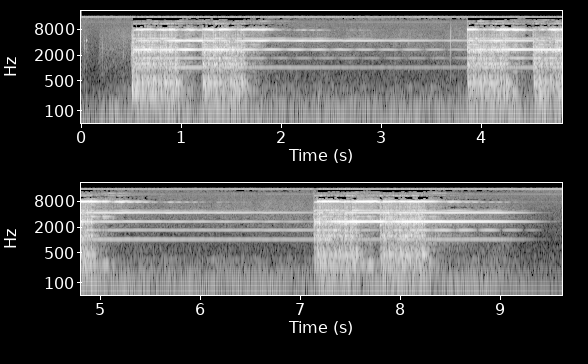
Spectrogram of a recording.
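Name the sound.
telephone ringing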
